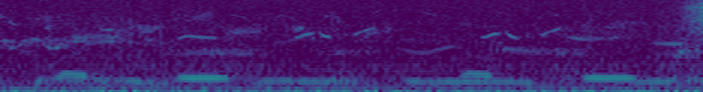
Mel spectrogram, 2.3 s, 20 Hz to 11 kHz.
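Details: A Common Cuckoo that has just landed in a tree by a UK reedbed in the morning gives its soft, low two-note cu-coo, the second note falling, about every 1.5 s. Faint chirps of reed warblers and steady wind rumble sit beneath.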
